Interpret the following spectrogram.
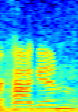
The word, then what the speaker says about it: Haggin: hagen museum and uh remember hagen like wagon that's how i remember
